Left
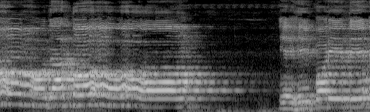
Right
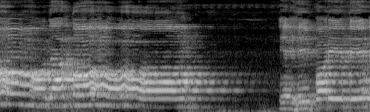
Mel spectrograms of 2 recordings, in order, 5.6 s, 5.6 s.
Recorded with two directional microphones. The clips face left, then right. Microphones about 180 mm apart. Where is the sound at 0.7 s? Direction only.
25° left (ahead or behind).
